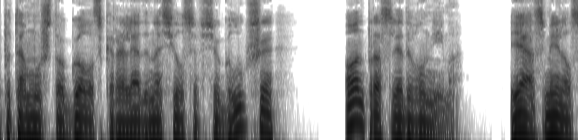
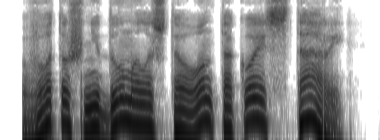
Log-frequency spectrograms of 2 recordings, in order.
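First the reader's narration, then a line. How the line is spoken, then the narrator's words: Girl sighing. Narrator (Russian): вздохнула девушка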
